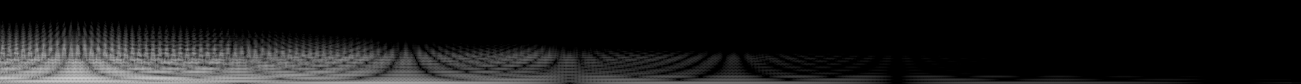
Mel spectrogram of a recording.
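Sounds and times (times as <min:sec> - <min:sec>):
synthesizer: 0:00.0 - 0:08.7.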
